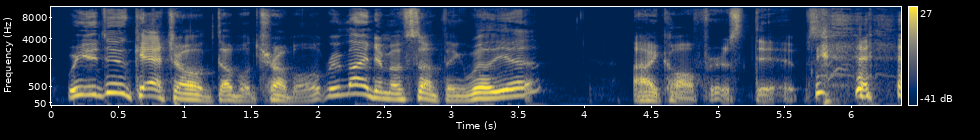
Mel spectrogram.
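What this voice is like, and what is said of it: Imitates the Joker's voice. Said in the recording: “my Mark Hamill impersonation ... I can't do Mark Hamill.”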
